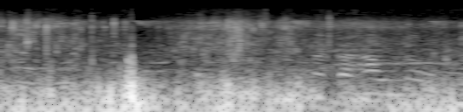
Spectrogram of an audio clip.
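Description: Wind buffeting the microphone with a steady low rumble, and one louder thump about two-thirds of a second in.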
